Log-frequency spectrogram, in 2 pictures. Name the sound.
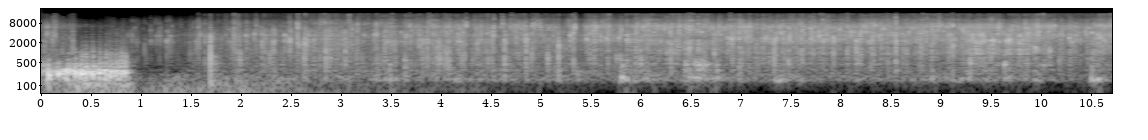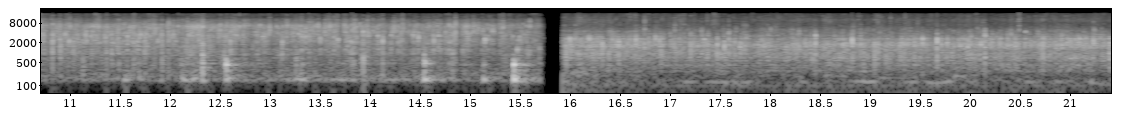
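pig trotters frying in wok with brown sugar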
